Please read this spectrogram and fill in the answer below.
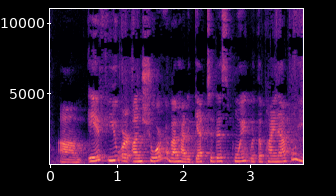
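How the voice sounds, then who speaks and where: A woman talks at a moderate pace. Light background noise and audible room echo are present. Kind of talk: tutorial. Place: kitchen. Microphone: camera far.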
